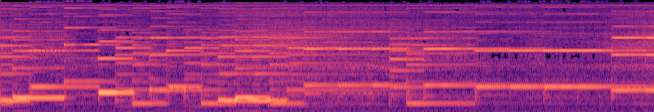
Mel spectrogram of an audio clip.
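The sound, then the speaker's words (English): An electronic toy that also has a torch plays Jingle Bells in bright, beeping synthesized tones after a button is pressed, steady and fairly loud throughout, with no voices over it. “Jingle bells.”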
